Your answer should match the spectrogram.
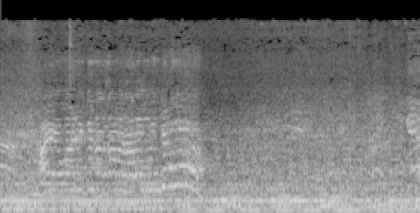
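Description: A voice calling out through a police vehicle's loudspeaker in long, drawn-out phrases, over a steady low engine hum.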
